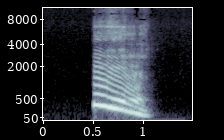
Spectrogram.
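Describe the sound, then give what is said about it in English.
Someone yawns once, a short voiced exhale whose pitch slides steadily downward, heard alone in quiet. “First, I'm going to yawn.”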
